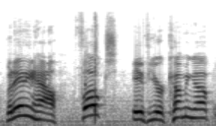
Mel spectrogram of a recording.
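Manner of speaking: ordinary talk, nothing marked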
